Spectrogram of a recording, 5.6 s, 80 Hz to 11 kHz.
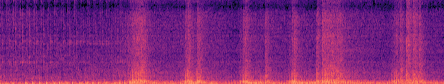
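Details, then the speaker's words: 1986 Honda HRC XR600 (XR628R) single with dual carbs, rolling into throttle on road after jetting changes: sharp pops and crackles, still breaking up badly past half throttle; owner suspects too lean on secondary carb, considering a richer needle position. "It's still breaking up pretty bad past half throttle. If you roll into the throttle, which I'll show you here, it goes pretty easy."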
